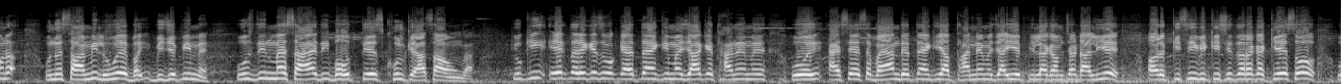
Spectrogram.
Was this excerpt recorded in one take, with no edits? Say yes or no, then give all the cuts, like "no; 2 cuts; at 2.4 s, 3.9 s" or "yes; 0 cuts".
yes; 0 cuts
